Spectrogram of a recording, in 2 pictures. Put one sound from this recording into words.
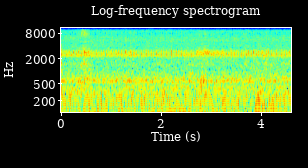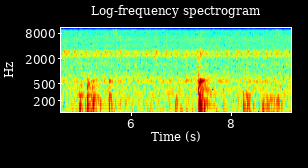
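Fingers pick at food on a plate with soft clicks.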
